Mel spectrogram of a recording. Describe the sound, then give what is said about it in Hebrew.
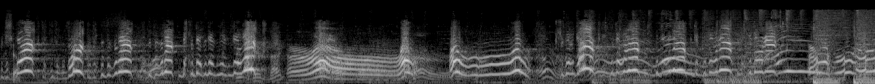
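A dog barks and yips in a rapid, excited series, mixed with rising and falling whines and howl-like cries, loud throughout, in a fight with a hen. “מלחמת כלב ותרגולת.”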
